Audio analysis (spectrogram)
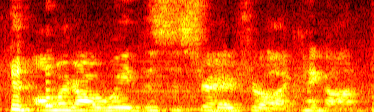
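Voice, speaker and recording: A woman's voice: mid-range voice, fairly even intonation, rapid-fire. A woman hosting a let's play with casual, playful commentary on the game. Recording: noisy room recording, no proper mic.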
